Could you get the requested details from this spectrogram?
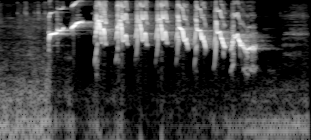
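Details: Oriental magpie-robin song intended to spur silent magpie-robins to sing: a rising clear whistle, then about ten crisp, evenly paced high notes slowly falling in pitch, over faint low hum.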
